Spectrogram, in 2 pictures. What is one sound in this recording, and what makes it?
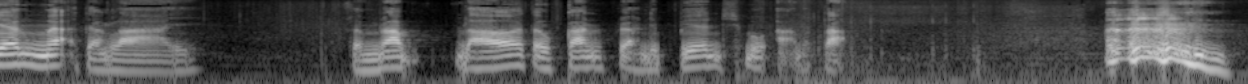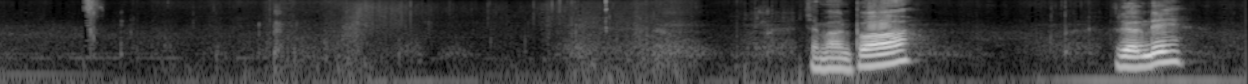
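An elderly man speaks slowly and calmly, close to a microphone, with long pauses.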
